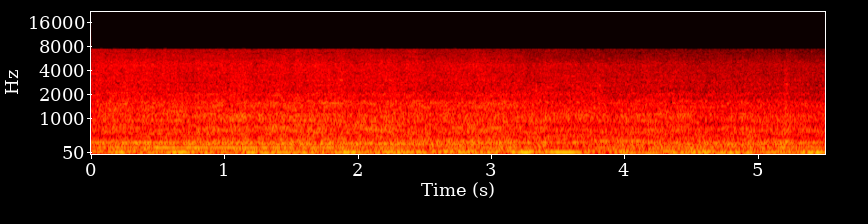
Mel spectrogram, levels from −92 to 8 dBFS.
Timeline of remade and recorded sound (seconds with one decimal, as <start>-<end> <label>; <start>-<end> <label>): 0.0-3.3 recorded; 3.3-3.9 remade; 3.9-4.9 recorded; 4.9-5.5 remade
